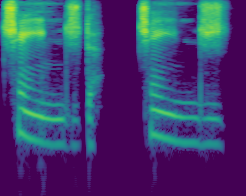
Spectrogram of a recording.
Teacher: pretty close together changed changed i'm making the jaw and then i'm stopping it by putting my tongue in the d position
